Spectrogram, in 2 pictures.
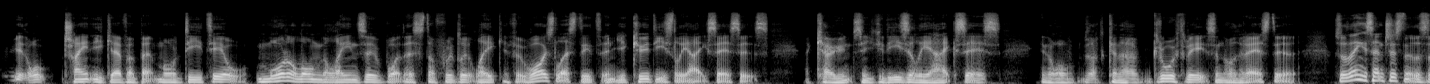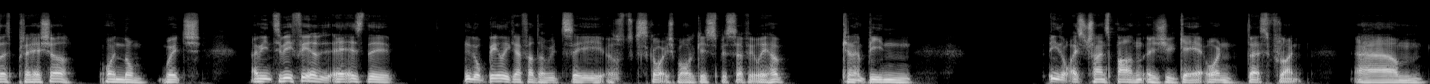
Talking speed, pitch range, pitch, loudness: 200 wpm, 100-120 Hz, 110 Hz, -16 LUFS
